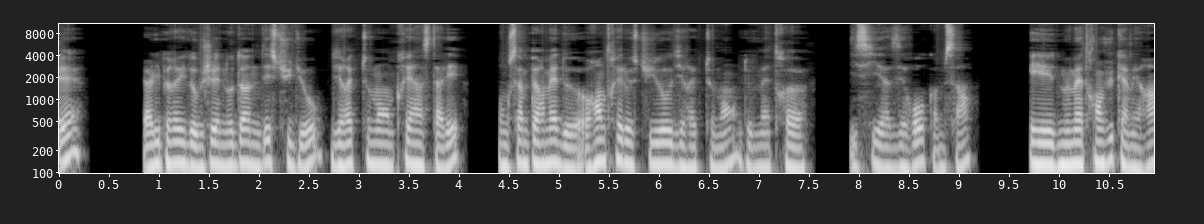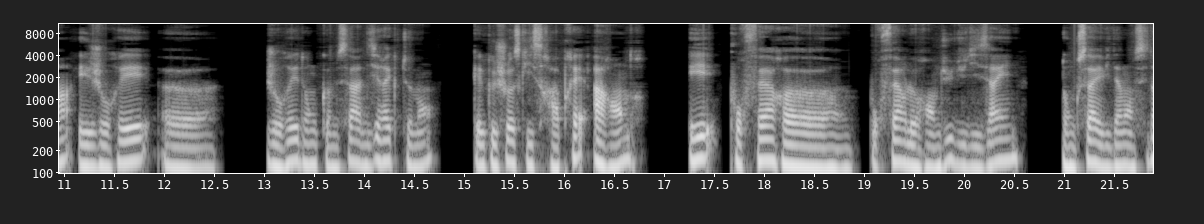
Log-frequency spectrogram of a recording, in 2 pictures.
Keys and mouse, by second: 14.6 KP_0.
